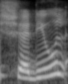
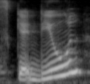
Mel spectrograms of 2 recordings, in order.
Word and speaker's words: schedule: So some of the words that have two correct pronunciations are, it is also privacy, it is also privacy. It can be data, it can also be data. It can be schedule as well as schedule, and it can also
